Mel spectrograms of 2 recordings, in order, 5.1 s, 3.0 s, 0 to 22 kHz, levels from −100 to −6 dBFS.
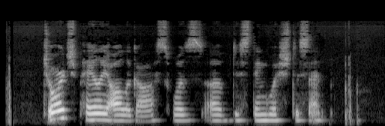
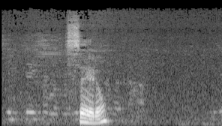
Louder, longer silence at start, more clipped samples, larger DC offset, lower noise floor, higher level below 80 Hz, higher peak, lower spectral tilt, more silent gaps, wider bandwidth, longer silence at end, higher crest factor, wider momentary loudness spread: second, -29 LUFS vs -17 LUFS; about the same, 0.1 s vs 0.1 s; neither; neither; first, -53 dBFS vs -48 dBFS; second, -78 dBFS vs -58 dBFS; second, -8 dBFS vs -4 dBFS; about the same, -4.5 dB/octave vs -4.5 dB/octave; neither; second, 11.5 kHz vs 16.5 kHz; second, 0.45 s vs 1.35 s; about the same, 20 dB vs 18 dB; second, 15 LU vs 22 LU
